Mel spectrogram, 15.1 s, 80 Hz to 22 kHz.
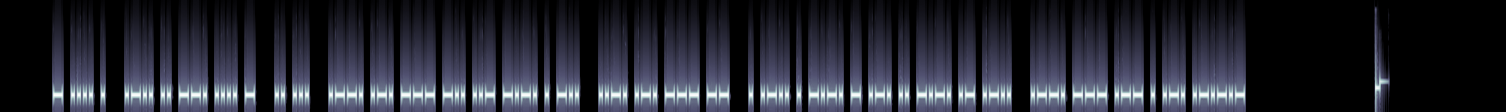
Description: Morse code, heard as a keyed tone, about 40 wpm, 690 Hz. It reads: THE LIGHT IS PRODUCED FROM ELECTRICAL POWER.
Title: Sentences from Top 1000 Words - Review Part 6 - 40wpm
